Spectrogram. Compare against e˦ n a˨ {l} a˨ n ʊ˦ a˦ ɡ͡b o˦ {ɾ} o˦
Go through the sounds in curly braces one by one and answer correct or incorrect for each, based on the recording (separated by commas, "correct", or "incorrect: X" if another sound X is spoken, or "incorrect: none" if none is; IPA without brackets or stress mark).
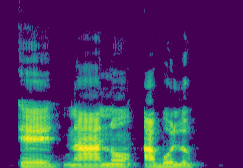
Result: incorrect: none, incorrect: l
